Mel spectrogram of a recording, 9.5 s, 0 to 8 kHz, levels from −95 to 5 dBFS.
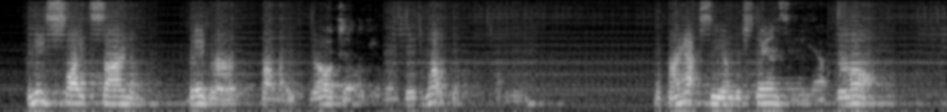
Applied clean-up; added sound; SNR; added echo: neural separator model SepFormer DNS4.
